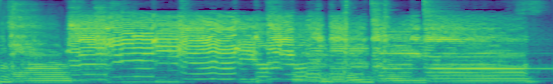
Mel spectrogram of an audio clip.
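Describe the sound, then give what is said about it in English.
Loud distorted electric guitar rings out with a dominant seventh chord, then shifts through a few more sustained chords with a gritty, buzzing tone, played alone without any talking. “And when you hit that dominant chord, that seven, it's so rock and roll.”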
